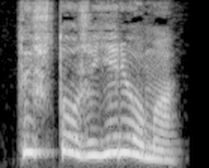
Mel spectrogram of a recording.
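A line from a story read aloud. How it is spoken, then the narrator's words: Startled, frightened. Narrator (Russian): испуганно встрепенулась Авдотья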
